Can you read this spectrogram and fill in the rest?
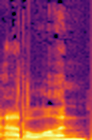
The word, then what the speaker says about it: Attilan: Which member of the Inhumans enters the room to warn the others that the rocket is still headed for Adelon? And I'm going with, that's how that city on the moon is pronounced. I've always pronounced it Adelon, A-T-T-I-L-A-N.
